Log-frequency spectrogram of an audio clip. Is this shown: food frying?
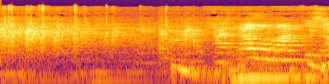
no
